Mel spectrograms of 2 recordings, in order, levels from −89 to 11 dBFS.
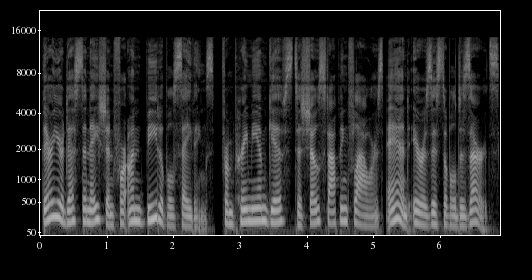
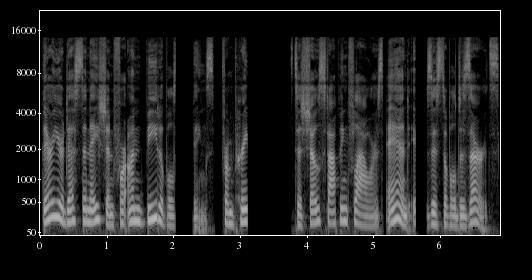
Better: first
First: none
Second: audio cutting out; at 2 s, at 3 s for 0.5 s and at 5.5 s

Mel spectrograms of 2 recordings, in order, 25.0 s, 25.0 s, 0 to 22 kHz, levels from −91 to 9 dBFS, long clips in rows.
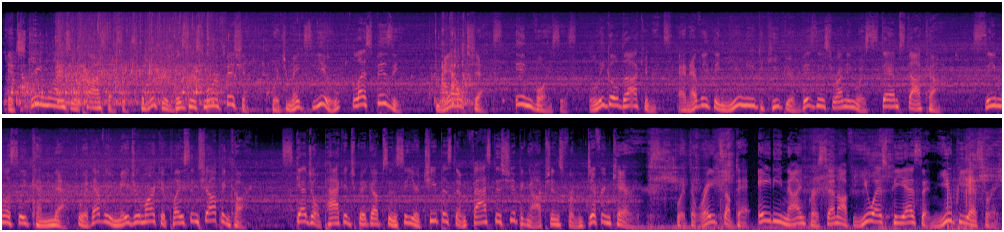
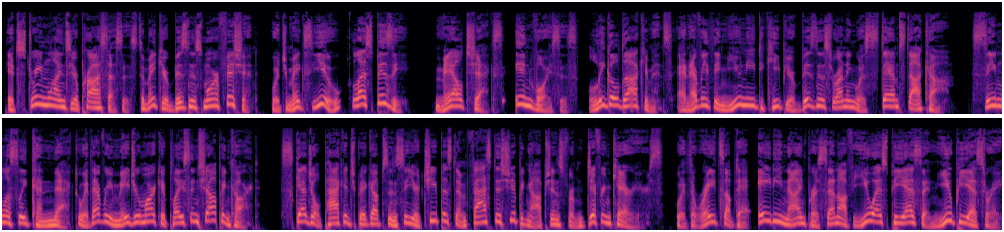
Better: second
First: household noises; loud; throughout; 5 dB below the speech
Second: none

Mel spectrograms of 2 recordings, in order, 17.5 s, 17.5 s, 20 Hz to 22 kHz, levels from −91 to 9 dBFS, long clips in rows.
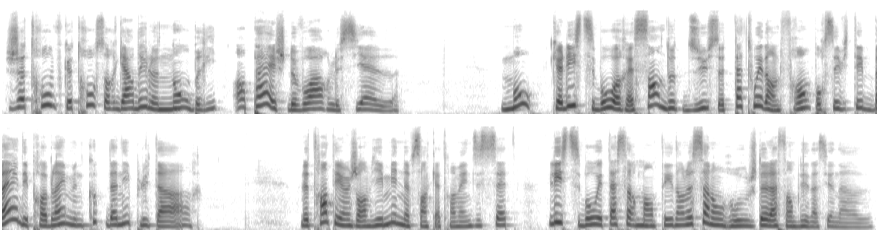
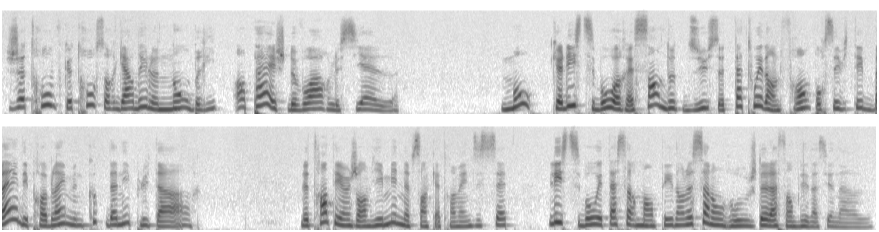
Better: first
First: none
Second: hiss; faint; throughout; 25 dB below the speech

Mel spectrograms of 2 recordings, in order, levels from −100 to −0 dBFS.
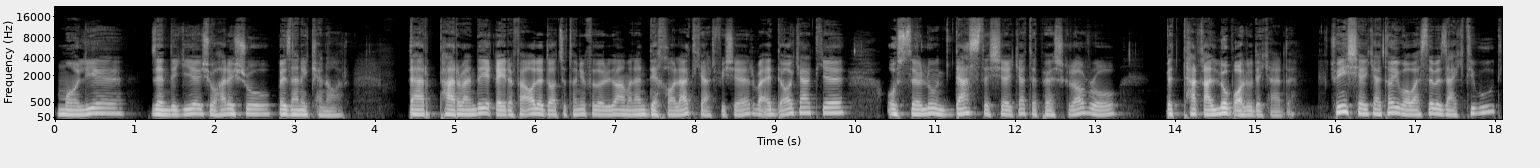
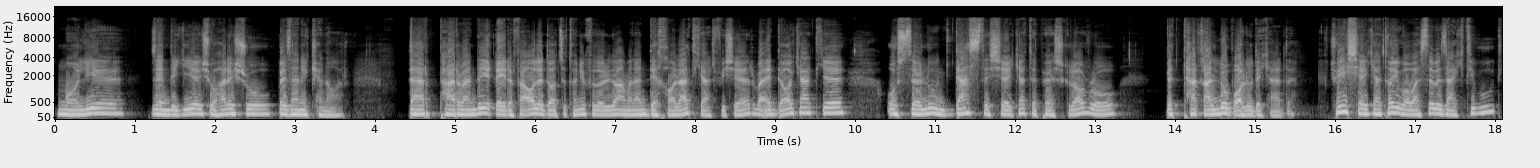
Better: first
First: none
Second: distortion; slight; 10 dB below the speech

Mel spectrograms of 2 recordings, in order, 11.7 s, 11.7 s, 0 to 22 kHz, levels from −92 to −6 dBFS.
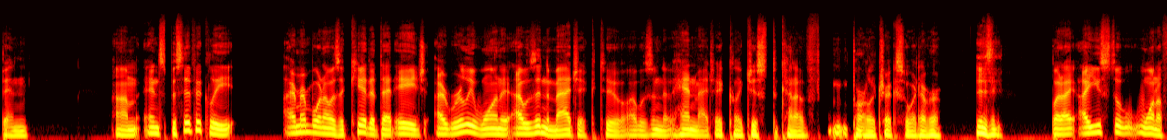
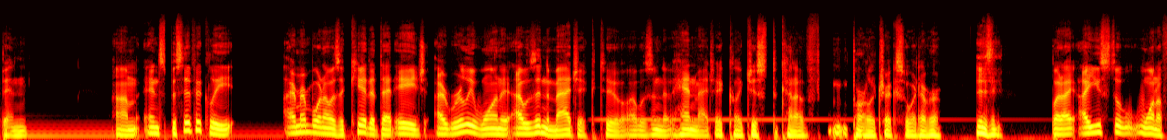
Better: first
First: none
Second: background music; faint; throughout; 25 dB below the speech

